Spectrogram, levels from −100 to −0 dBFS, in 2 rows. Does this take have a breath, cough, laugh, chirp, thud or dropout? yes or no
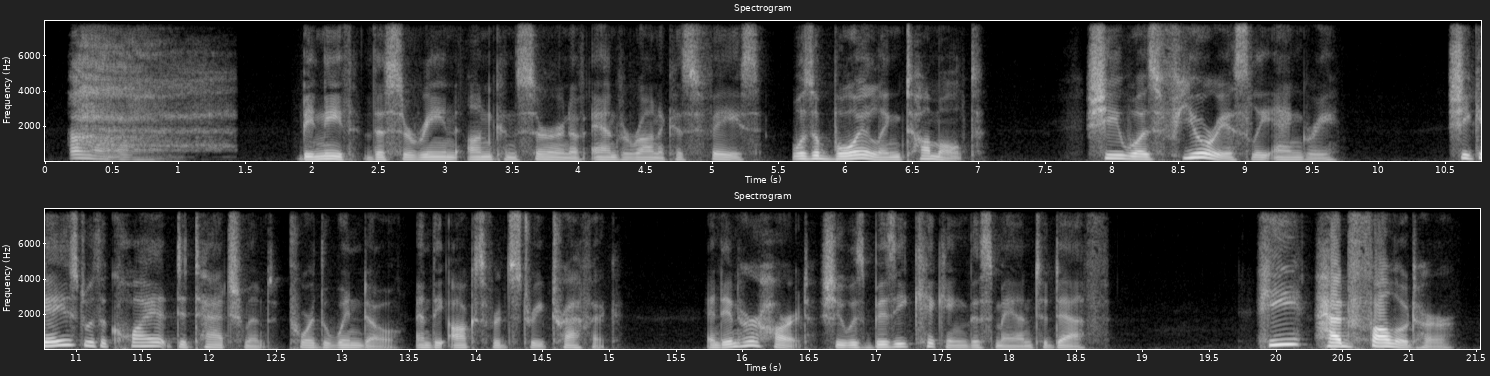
yes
